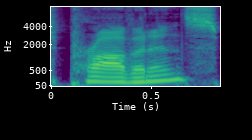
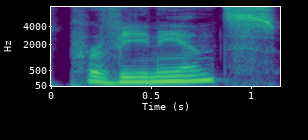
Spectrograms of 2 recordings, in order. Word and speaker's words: provenance: wanted to talk about a word uh that I pronounce provenance but that some people will pronounce provenience or something like that particularly if they're of a European bent but this is a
